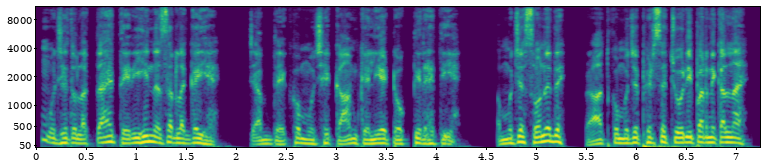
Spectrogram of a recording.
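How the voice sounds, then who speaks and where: A man's voice: on the low side, a little fast, husky, dry recording, pitched below the performer's own voice. Guy doing a luckless small-time thief in a cartoon, grumbly and sorry for himself, dry close sound. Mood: irritable, sleepy. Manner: grumbling, self-pitying. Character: sullen, luckless village thief, easily frightened husband. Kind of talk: Hindi moral-story cartoon voice acting.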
